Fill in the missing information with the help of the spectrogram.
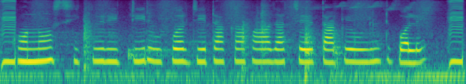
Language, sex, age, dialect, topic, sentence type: Bengali, female, 18-24, Western, banking, statement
